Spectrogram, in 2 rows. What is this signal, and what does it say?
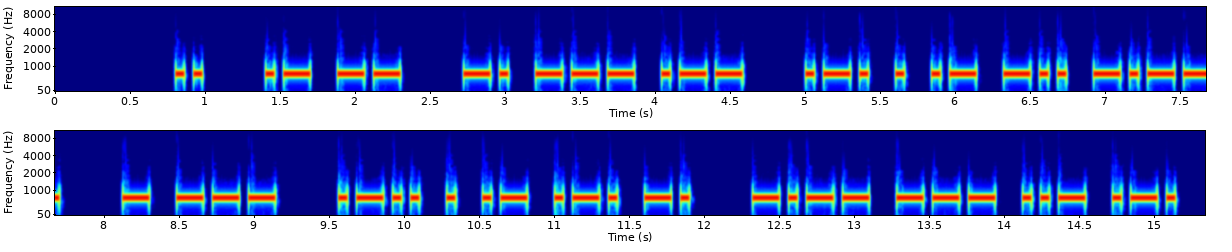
Morse code, heard as a keyed tone, about 20 wpm, 700 Hz. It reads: I AM NOW READY TO LEARN YOUR
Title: Sentences from Top 1000 Words - Review Part 6 - 20wpm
